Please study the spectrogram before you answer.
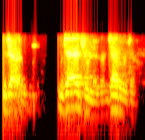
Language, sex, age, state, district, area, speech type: Sindhi, male, 45-60, Gujarat, Surat, urban, conversation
